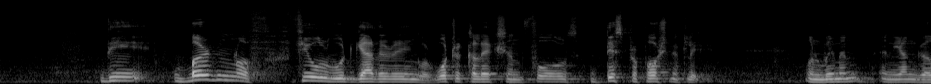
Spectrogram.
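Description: A middle-aged man speaks calmly into a microphone, as if giving a talk.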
